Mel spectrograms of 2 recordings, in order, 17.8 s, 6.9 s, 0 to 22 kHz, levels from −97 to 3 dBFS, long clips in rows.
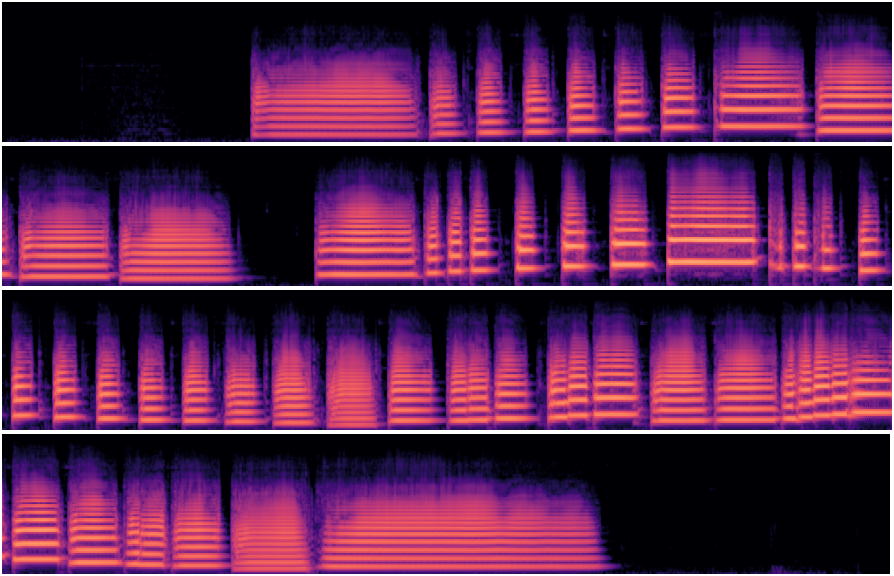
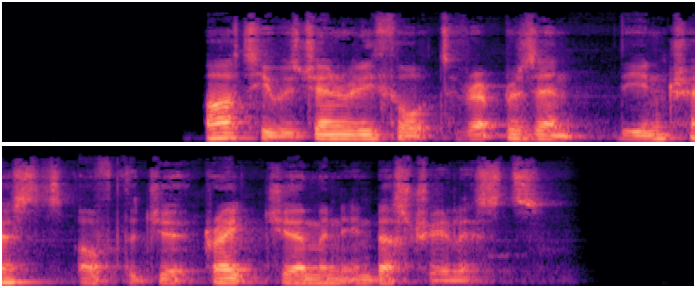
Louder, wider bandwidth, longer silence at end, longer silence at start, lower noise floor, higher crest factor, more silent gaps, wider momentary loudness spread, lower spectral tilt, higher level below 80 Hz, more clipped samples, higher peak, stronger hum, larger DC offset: about the same, -20 LUFS vs -21 LUFS; second, 12 kHz vs 16 kHz; first, 1.45 s vs 0.75 s; first, 1.25 s vs 1 s; second, -82 dBFS vs under -90 dBFS; about the same, 20 dB vs 20 dB; neither; about the same, 10 LU vs 9 LU; about the same, -3.5 dB/octave vs -4.5 dB/octave; second, -80 dBFS vs -64 dBFS; neither; about the same, -2 dBFS vs -2 dBFS; neither; neither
